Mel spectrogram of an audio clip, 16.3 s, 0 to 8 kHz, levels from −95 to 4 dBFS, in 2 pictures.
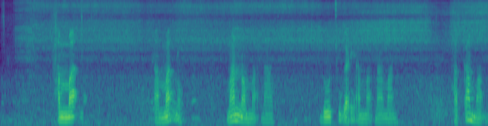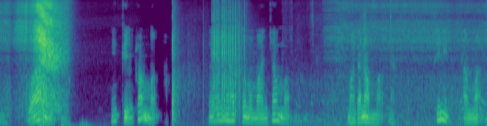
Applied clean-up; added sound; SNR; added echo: none; Fireworks; -2 dB; none.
